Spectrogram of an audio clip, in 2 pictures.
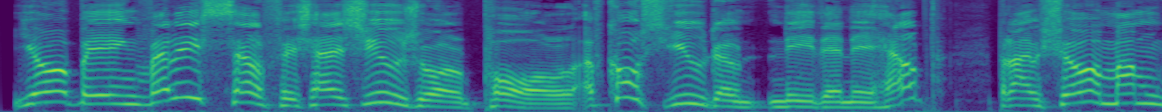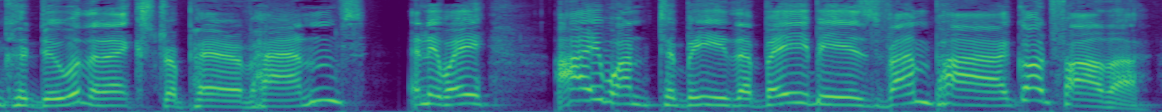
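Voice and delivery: high, self-important scolding; huffy vampire. Acted. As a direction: lecture in a high, insistent character voice. Vampire Vlad scolds, then insists.

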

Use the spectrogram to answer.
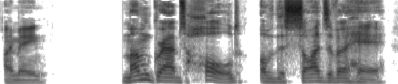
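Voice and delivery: ordinary delivery

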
